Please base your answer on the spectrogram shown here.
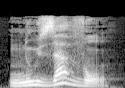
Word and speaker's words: nous avons: so remember, masculine, feminine, nous avons, so you can put this little liaison, link between the two.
